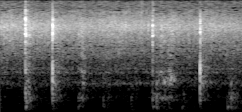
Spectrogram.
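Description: Vegetables and aromatics stir-fried for Lao red curry, with a constant hiss of sizzling and several sharp spatula scrapes against the pan at uneven intervals. The sound is close, and there is no speech.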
